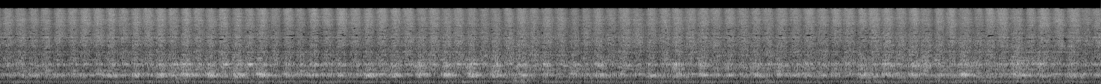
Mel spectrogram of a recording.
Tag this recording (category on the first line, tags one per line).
Sound effects > Objects / House appliances
clean
cleaner
noise
pot
rustle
